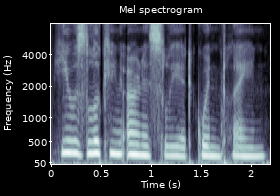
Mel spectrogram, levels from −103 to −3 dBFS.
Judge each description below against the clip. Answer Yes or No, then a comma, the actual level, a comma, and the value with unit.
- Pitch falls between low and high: No, high, 210 Hz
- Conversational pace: Yes, average, 165 wpm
